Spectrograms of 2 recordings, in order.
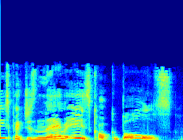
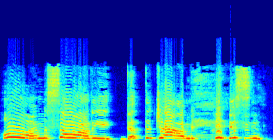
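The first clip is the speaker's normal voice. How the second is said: high, slow mock-Italian apology; Italian accent; 6 semitones higher, 3 dB louder, slower than usual. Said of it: "he got an Italian accent".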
